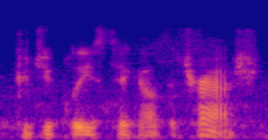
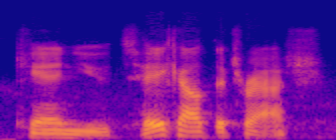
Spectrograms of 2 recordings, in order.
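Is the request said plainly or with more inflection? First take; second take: plain; inflected. First: It is said as a plain, simple request. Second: It is said with more inflection and pointed tone.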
